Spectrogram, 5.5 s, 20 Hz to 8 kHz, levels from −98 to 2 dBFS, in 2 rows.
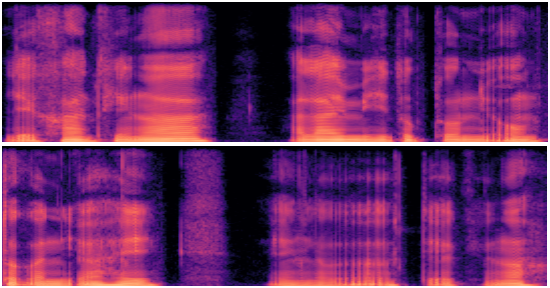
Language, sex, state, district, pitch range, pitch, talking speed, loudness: Mizo, male, Mizoram, Aizawl, 85-100 Hz, 90 Hz, 240 wpm, -21 LUFS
